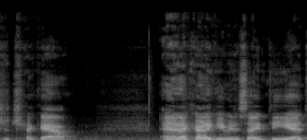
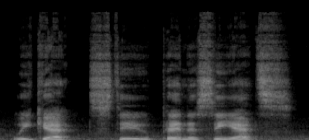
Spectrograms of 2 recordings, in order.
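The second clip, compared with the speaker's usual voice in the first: usual speaking voice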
